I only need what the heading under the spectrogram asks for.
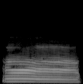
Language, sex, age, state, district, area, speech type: Assamese, male, 30-45, Assam, Lakhimpur, rural, conversation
